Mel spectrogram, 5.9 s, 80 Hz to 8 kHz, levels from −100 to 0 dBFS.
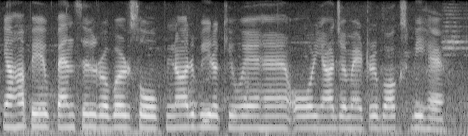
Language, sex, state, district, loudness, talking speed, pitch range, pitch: Hindi, female, Rajasthan, Bikaner, -16 LUFS, 155 wpm, 205-220 Hz, 210 Hz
